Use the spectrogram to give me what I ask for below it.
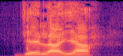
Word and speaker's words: Yelaiah: Yelaya, Y-E-L-A-I-A-H, Yelaya.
